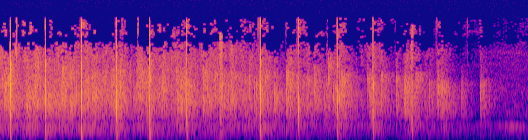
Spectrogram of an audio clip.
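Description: An audience applauds, a dense wash of many hands clapping with sharp, regular claps standing out, steady for several seconds before thinning and fading at the end.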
